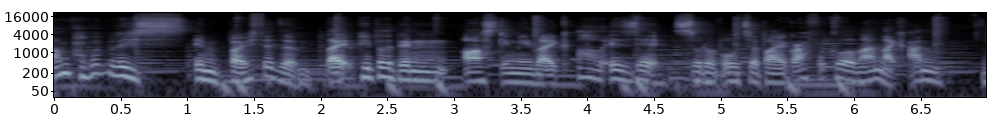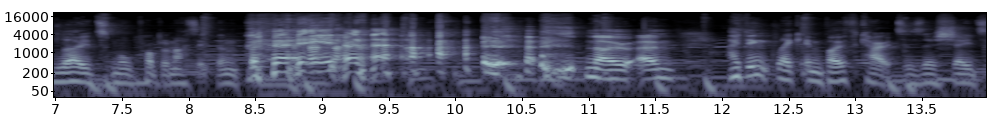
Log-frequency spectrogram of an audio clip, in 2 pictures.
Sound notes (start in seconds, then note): 8.5 laughs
